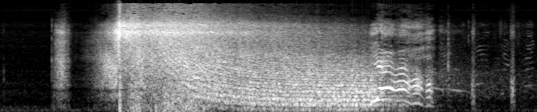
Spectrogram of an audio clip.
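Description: A rocket motor ignites with a sudden roar that rushes away and fades.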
